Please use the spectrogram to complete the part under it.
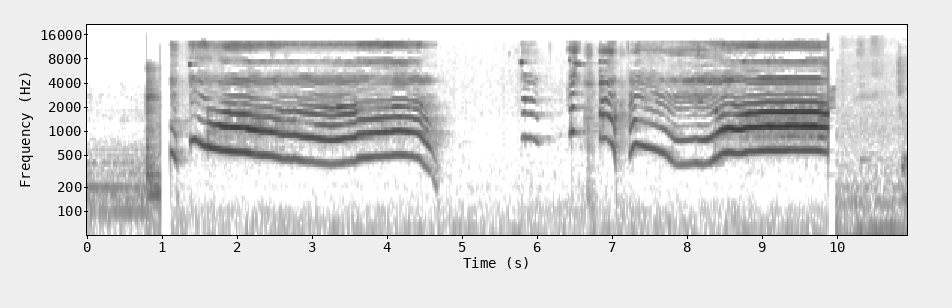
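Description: A puppy howls in long, wavering cries.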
